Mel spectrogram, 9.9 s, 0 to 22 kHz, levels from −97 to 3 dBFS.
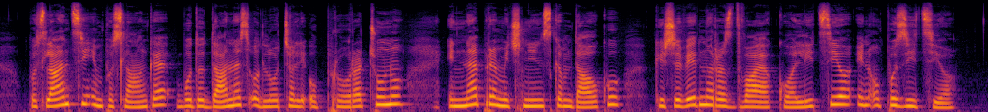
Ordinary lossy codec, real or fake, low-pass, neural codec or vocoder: none; real; 19.8 kHz; none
